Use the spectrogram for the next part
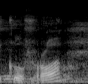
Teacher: را کو منہ بھر کے پڑھیں گے زبر کی وجہ سے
